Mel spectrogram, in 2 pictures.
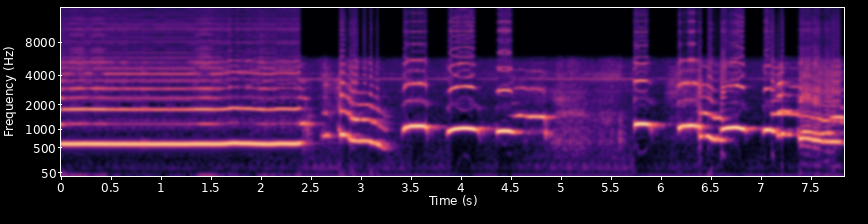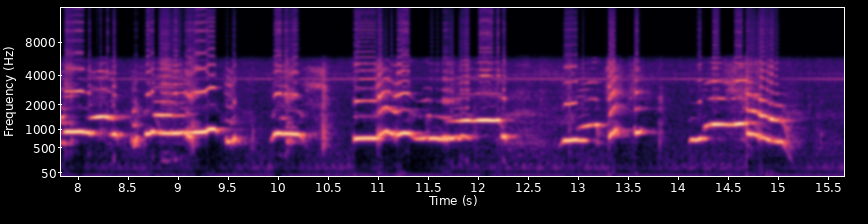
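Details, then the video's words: Pet Yorkshire terrier howling along with a recorder, copying its notes: one long steady recorder tone opens, then a run of short wavering, bending howls and yips, some rising, some falling, broken by brief pauses. "Yorkie sings for first time!!!!!!"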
